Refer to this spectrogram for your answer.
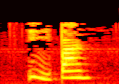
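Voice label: "一般", Mandarin Chinese; hsk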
